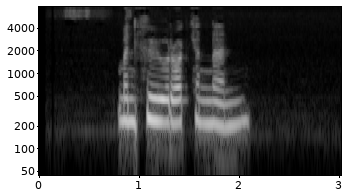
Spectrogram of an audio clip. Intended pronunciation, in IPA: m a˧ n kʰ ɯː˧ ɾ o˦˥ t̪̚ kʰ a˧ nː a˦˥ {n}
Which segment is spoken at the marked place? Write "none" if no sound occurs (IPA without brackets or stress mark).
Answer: n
